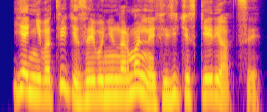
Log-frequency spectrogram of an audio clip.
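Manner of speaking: high, testy, prickly man's voice; irritable high-pitched man. A narrator's reading. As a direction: snap back, high and peevish. Ozden's voice again.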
